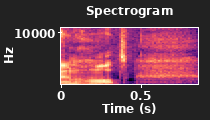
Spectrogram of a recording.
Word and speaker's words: Imholte: Central Standard Time arada and his wife and April MH halt as I've discovered his name is pronounced MH halt uh were arrested for uh two different charges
